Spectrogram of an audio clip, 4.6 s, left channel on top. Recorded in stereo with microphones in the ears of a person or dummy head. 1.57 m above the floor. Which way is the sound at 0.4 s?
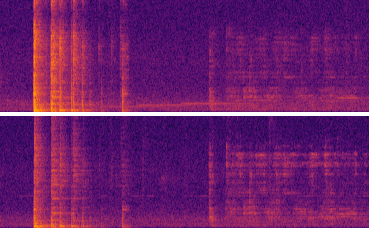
50° left (ahead or behind).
